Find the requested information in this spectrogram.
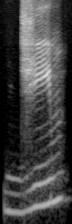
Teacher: for jean the tongue touches on the upper palate and moves away · of the back of the tongue fleshy and bony palette calf middle of the tongue with the middle of the upper palate which is bony palette completely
